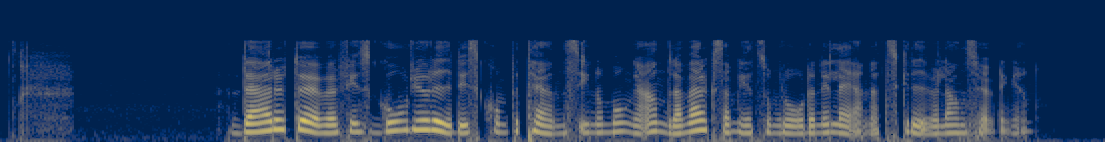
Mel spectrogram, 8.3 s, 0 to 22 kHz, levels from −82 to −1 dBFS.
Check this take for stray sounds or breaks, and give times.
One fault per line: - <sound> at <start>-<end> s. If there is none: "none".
none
